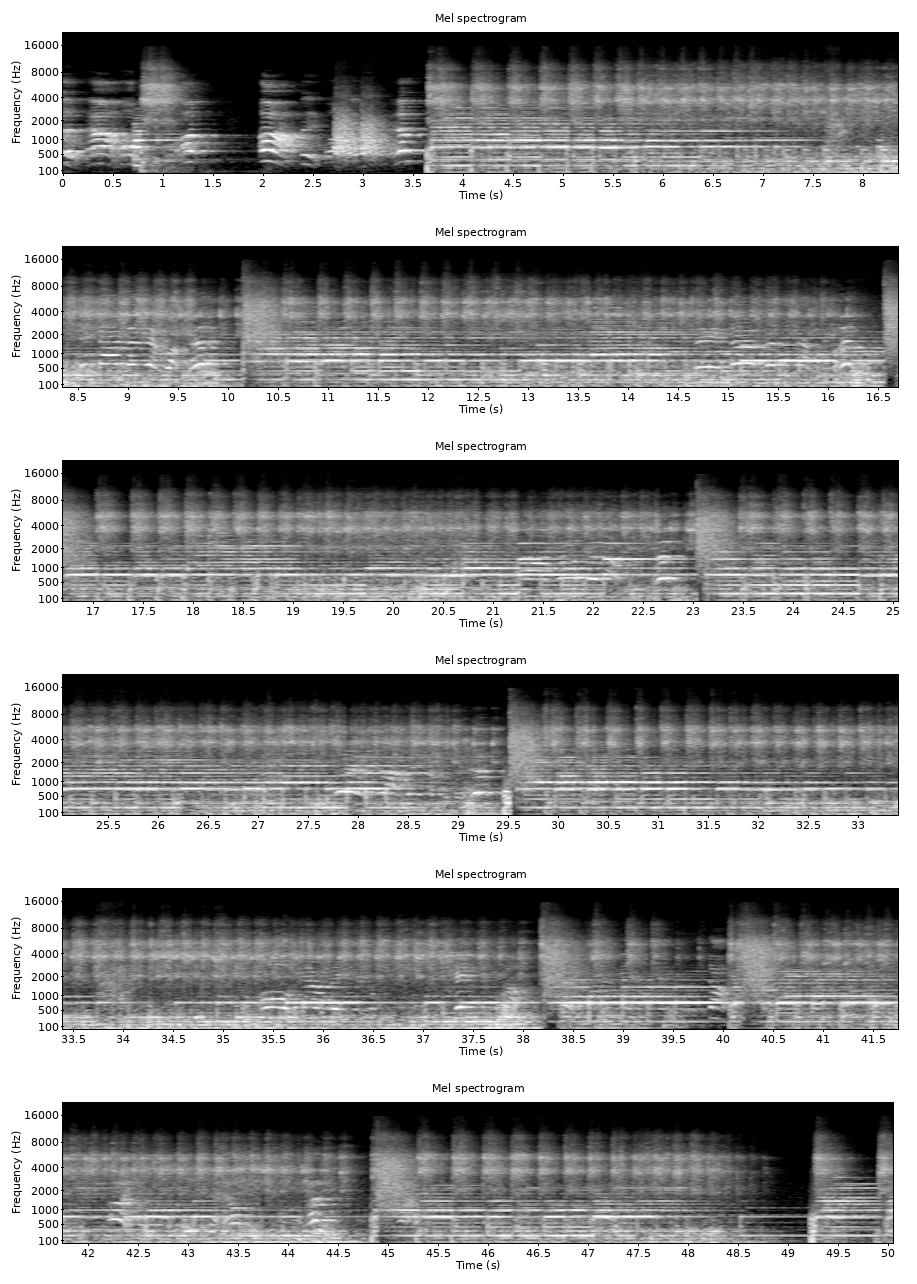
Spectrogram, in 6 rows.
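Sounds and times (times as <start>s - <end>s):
ringing metallic tones: 0.7s - 2.0s, 3.6s - 50.0s
fast percussion roll: 2.7s - 50.0s
person chanting: 8.4s - 17.3s, 19.8s - 33.0s.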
